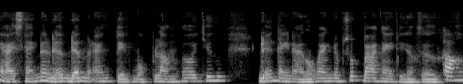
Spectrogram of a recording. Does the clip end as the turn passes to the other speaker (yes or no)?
yes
